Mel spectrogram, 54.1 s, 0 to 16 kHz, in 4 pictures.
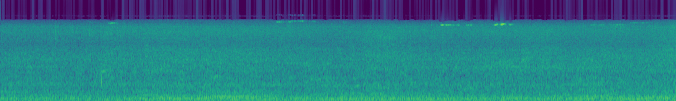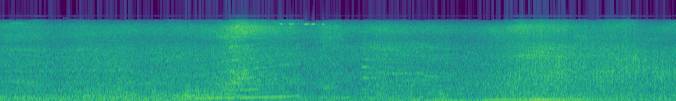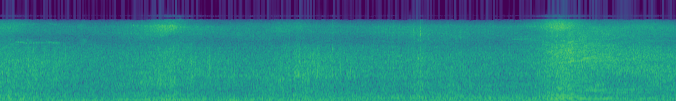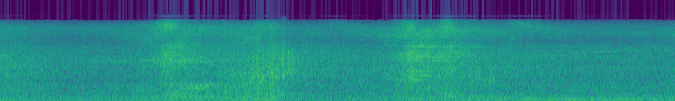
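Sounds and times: cars and vans driving past: 0.0 - 54.0.

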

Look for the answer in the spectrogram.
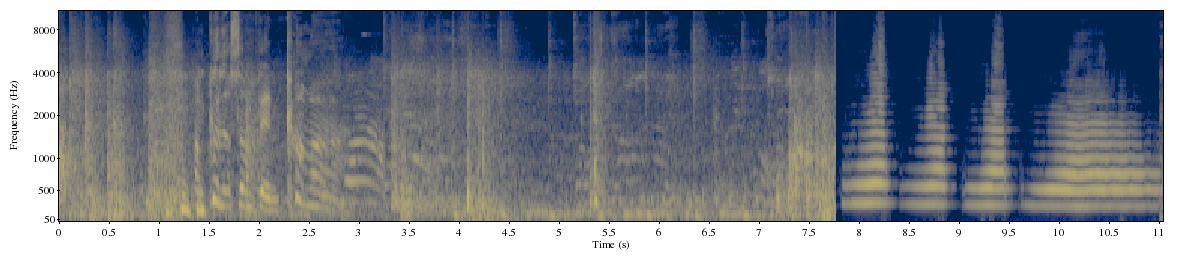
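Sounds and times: murmur of bowling alley: 0.0 - 7.8.

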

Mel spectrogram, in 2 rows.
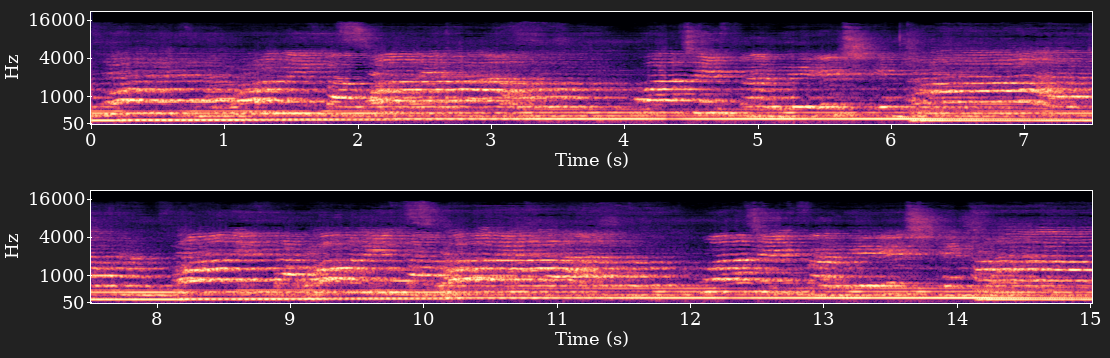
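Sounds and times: children's choir singing: 0.0 - 15.0.

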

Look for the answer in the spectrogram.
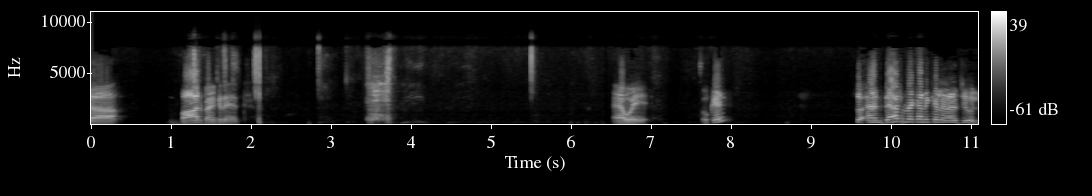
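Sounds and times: person sneezing: 3.4 - 4.1.

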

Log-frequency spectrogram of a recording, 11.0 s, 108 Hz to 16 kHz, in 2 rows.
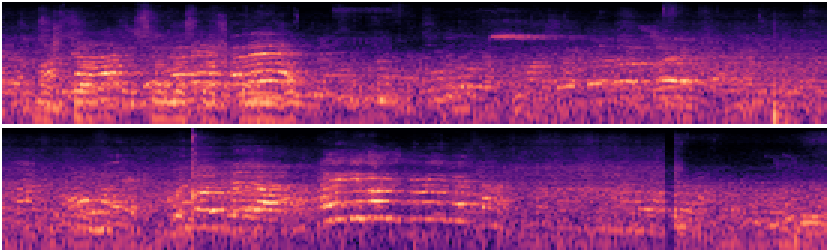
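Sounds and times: voices calling out: 0.0 - 11.0
referee's whistle blast: 3.2 - 3.7.

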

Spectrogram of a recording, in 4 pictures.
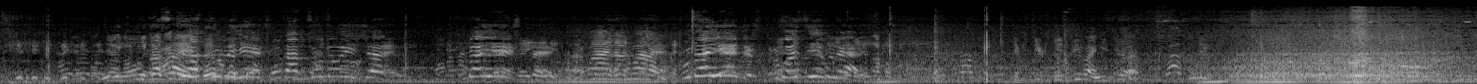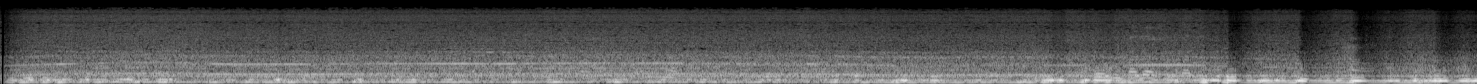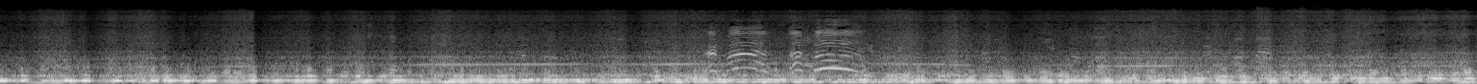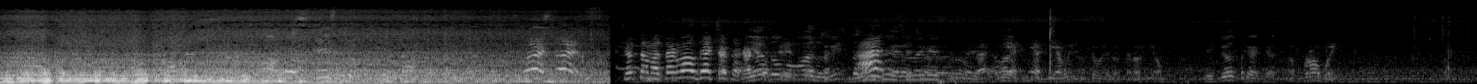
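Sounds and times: off-road vehicle engine revving: 1.4 - 50.5.

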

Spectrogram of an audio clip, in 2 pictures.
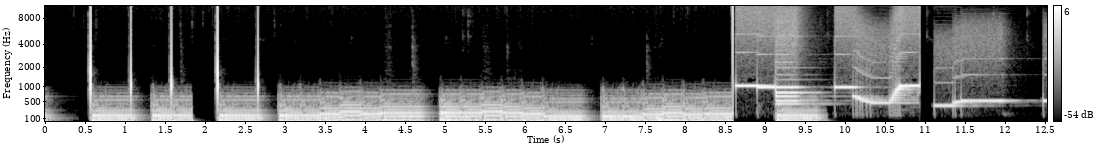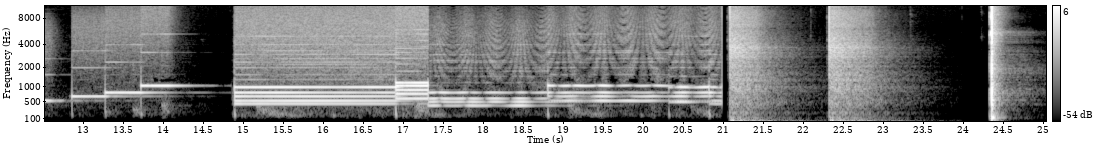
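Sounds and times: sampled keyboard notes and chords: 0.0 - 14.3, 14.9 - 21.0.

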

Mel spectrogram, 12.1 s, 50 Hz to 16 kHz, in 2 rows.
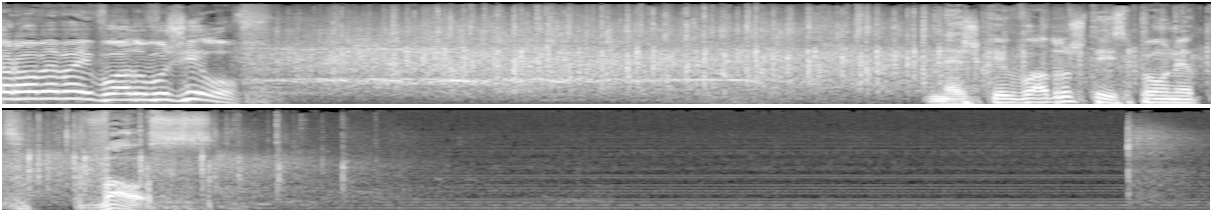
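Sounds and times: faint steady hum: 1.0 - 12.0.

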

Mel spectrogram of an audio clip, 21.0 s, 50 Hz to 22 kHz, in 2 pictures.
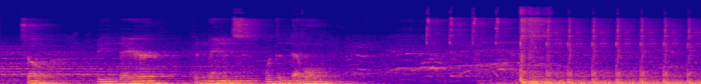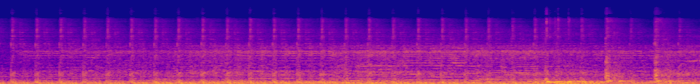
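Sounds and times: drum kit beat: 6.6 - 21.0
rock band playing: 7.8 - 21.0.

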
